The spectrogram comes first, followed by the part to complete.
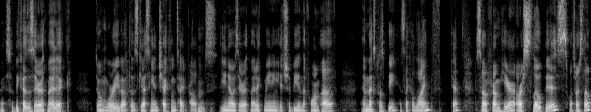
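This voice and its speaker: A man speaks at a fairly quick pace in a medium pitch, with ordinary pitch variation. It's a normal speaking voice on a very clean recording with a silent background. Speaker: math teacher. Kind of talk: tutorial.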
